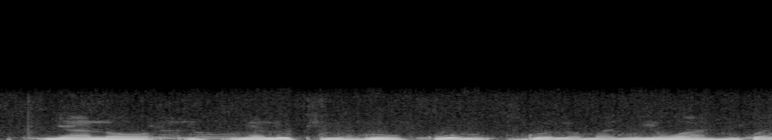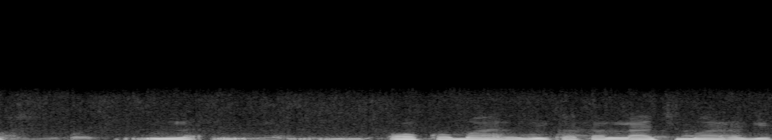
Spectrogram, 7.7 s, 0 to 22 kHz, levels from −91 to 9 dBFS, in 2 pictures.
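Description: From start to finish, every phrase is trailed around four tenths of a second later by a faint, thin copy about 18 dB down: echo with no canceller on the far end's loudspeaker.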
